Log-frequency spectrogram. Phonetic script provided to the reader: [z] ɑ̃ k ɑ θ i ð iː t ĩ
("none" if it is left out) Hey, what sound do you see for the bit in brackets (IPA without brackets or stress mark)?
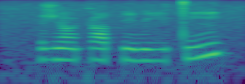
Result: ʒ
